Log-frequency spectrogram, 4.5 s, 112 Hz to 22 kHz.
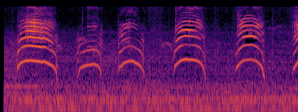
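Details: Rescued kitten Annie, abandoned outside a home and found on May 6, 2018 at ten days old, in early footage: five high, arched meows, each rising then falling, spaced about a second apart over a steady low indoor hum.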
